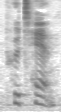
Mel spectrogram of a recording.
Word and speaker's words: poutine: It's Poutine. Poutine. You gotta put a little S spin on it. You gotta put a little S spin on your T. Poutine is how it's pronounced.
